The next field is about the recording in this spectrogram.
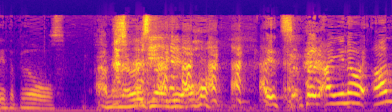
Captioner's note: laughter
